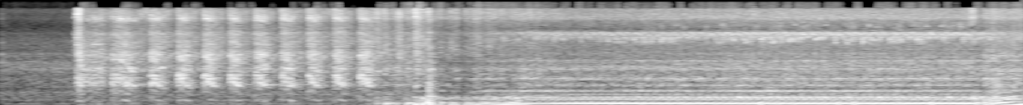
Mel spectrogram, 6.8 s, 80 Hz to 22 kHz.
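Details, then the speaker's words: Turbo Mitsubishi 4G63, intake and exhaust cam gears both moved 3 degrees: cranks, catches, climbs and holds about 3,500 rpm after a throttle blip instead of settling; idle hanging high, cause not confirmed. "you blipped it and it's staying at that it's not coming down off the thing"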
